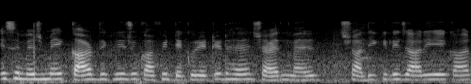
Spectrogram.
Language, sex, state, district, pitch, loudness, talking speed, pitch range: Hindi, female, Delhi, New Delhi, 230 Hz, -20 LUFS, 290 wpm, 210-240 Hz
